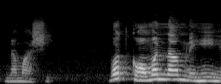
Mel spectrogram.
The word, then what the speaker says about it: Namashi: ओ सो pronunciation है नमोशी but spelling है एन ए एम ए एस एच आई तो ज्यादातर लोग मुझे नमाशी ही बुलाते हैं बट ऐसा तो कुछ नहीं है नमोशी आई थिंक बहुत ही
